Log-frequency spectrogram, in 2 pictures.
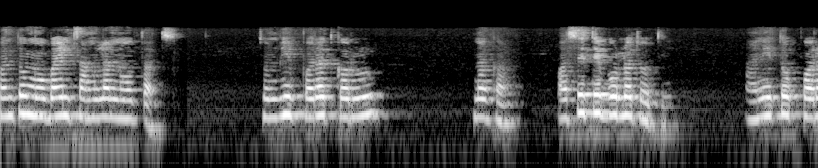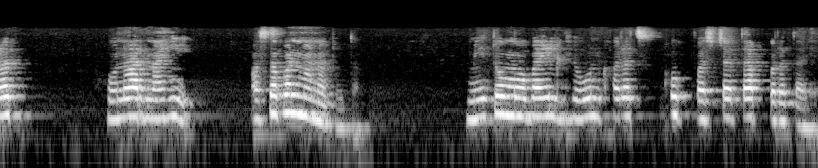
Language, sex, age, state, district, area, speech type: Marathi, female, 30-45, Maharashtra, Yavatmal, rural, spontaneous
